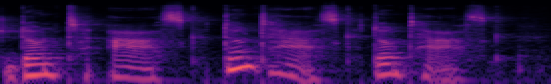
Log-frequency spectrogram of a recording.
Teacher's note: It's much more typical for us to drop the T here because it just allows us to smoothly connect. If I have to use an aspirated T, we typically wouldn't connect it. That would be more British.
